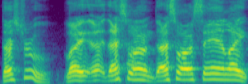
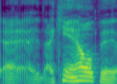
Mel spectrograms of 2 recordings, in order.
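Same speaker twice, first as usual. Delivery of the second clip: ordinary delivery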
